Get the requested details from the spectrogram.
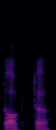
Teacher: just replace in your head the R part with A or A.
